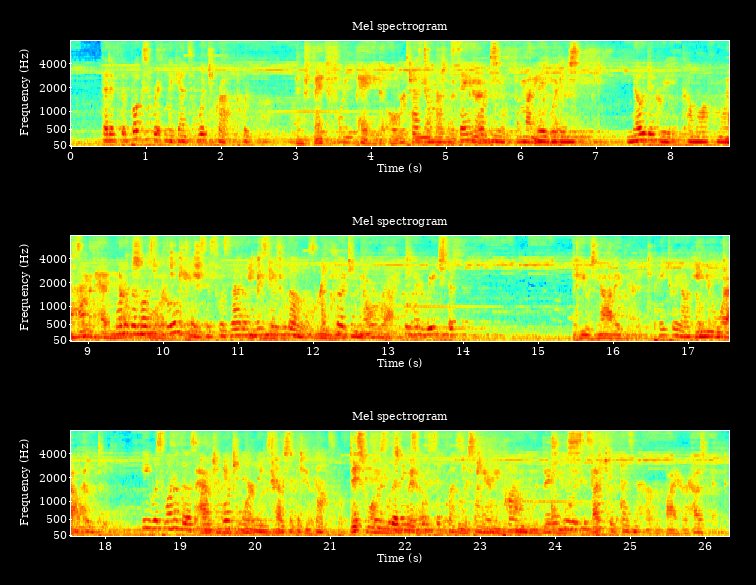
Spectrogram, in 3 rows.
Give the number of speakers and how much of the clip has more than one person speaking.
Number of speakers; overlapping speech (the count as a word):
two, about 53%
